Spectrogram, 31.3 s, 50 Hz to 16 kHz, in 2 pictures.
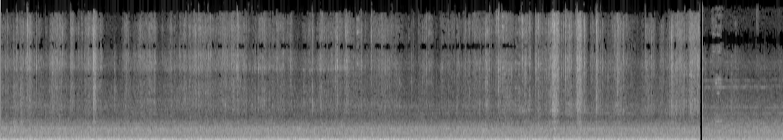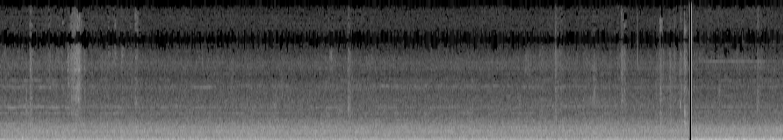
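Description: Steady low drone of cabin noise aboard an Airbus A380 in cruise: engine and airflow noise heard inside the cabin. Its tone shifts slightly about halfway through, at a cut.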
